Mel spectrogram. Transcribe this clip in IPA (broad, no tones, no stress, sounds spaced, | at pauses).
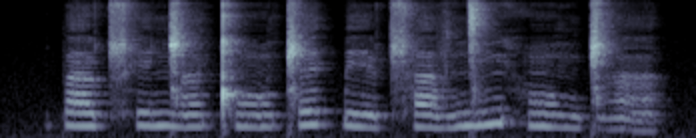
p a ʈ͡ʂʰ e ŋ͡ǁ ã ǃʰ õː ǁ ɛ k͡p eː ʈ͡ʂʰ a v ŋ͡ǀ ĩ h õː ŋ ɡ͡ǁ ã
